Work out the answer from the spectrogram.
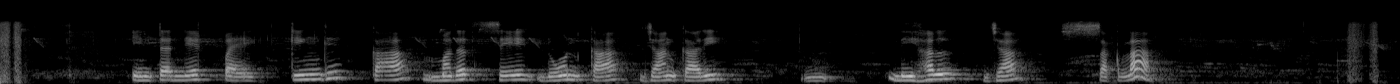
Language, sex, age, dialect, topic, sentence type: Bhojpuri, female, 18-24, Western, banking, statement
